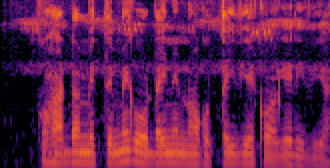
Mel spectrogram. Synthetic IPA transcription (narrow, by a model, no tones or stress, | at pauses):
koɦadametemeɣoːdainenɔɣotaiðiɛkɔaɣɛɾiðia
